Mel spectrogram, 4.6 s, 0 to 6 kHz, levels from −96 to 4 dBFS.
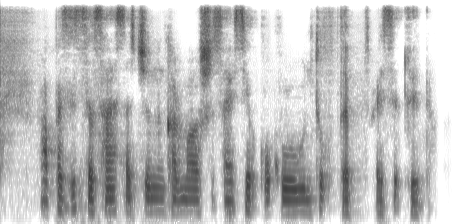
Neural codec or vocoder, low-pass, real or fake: codec, 16 kHz, 1 kbps, X-Codec, WavLM features, trained on Multilingual LibriSpeech; 5.4 kHz; fake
